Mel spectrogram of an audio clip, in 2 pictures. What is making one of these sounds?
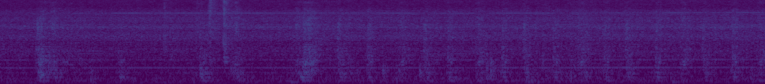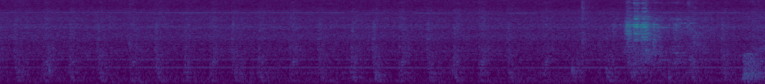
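Footsteps patter quickly and steadily on a hard floor.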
